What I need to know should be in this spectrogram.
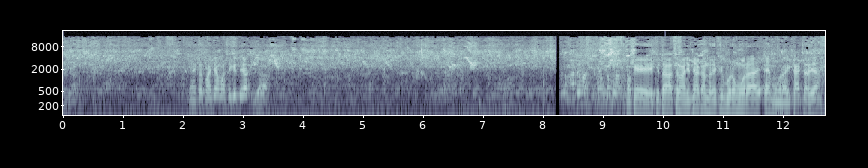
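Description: A small bird chirps in short high notes.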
